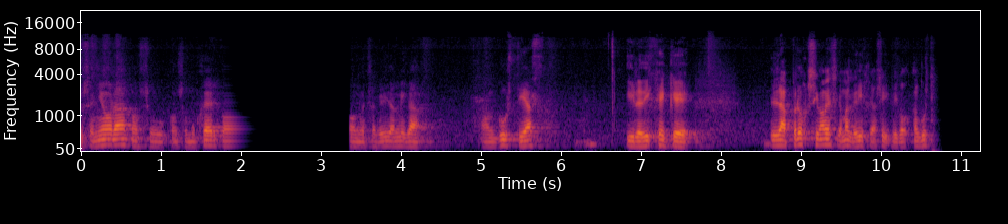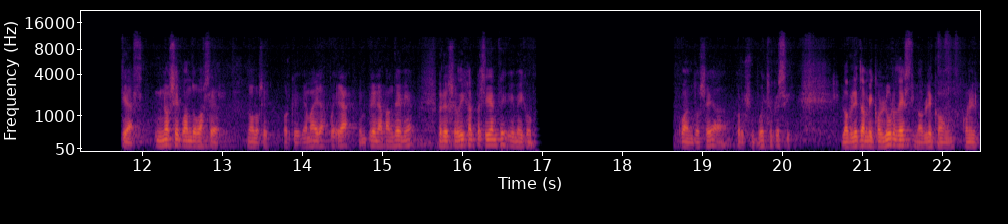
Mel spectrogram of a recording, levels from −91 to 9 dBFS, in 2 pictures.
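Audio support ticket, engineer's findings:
Audio stalls, last sound held as a fading buzz/hiss, then silence, resumes where it left off, nothing lost. Call audio freeze at 1.79–3.37 s (about 1.2 s silent), 10.63–11.76 s (about 0.97 s silent), 16.91–18.66 s (about 1.65 s silent). Likely cause: delayed packets draining the jitter buffer, receiver extending the last audio until arrival. Latency grows by each gap length.

Sound rushed, same pitch, faster pacing. Jitter buffer speed-up at 9.19–10.62 s (147% speed, roughly 0.7 s trimmed), 11.87–16.91 s (134%, roughly 1.5 s) and 18.77–22.48 s (133%, roughly 1.5 s). Buffer overfilled beyond target. Receiver cutting short pitch-period slices back to back to recover target delay.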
